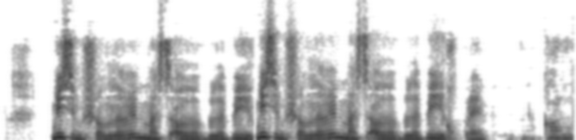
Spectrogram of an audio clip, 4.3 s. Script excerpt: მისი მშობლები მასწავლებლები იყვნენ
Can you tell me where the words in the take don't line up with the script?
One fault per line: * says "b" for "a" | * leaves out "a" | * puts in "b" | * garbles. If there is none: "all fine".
* puts in "მისი მშობლები მასწავლებლები"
